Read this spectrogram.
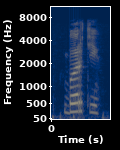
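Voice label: "бӧрти", Komi, female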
